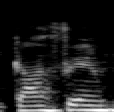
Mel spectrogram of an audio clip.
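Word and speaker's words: café: we that we mentioned for example cafe cafe and on a vowel but it has its emphasis on the last syllable a second to last no witness a cafe we say cafe la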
